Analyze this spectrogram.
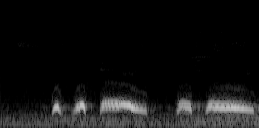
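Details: Spotted dove used as a training tutor in a man-made yard, giving two quick clipped hoots and then a long drawn-out coo, followed by another short hoot and a second long, gently falling coo.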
